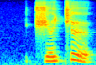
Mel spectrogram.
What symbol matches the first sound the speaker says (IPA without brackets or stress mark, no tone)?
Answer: t͡ʃ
